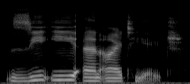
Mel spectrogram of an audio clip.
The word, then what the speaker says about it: zenith: last one is zenena Z E N I T H Zen. Two syllables stress on the first zenith.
